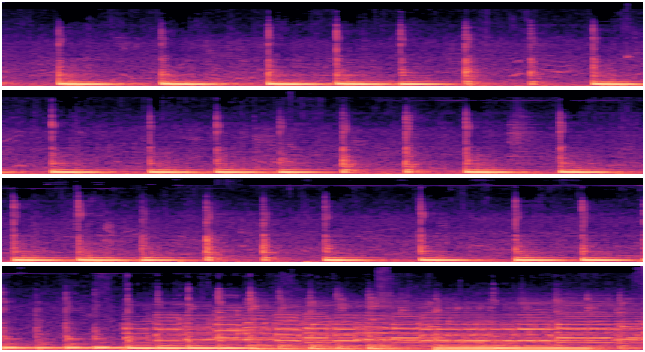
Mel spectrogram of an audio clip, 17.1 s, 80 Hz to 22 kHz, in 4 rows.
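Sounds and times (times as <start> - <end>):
low plucked notes: 0.0 - 6.7, 7.4 - 17.0.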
